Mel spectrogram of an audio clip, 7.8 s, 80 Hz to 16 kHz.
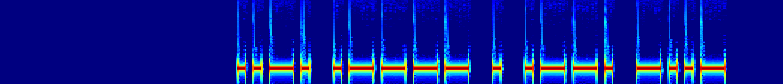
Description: Morse code, heard as a keyed tone, about 15 wpm, 700 Hz. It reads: F1EPX
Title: DXCC-100 Call Signs - 5 Characters - Repeated 2x - 15wpm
